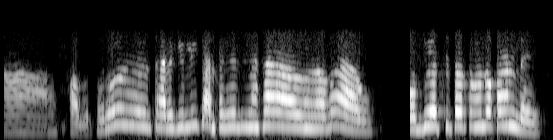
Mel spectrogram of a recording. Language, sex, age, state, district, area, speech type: Odia, female, 60+, Odisha, Angul, rural, conversation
